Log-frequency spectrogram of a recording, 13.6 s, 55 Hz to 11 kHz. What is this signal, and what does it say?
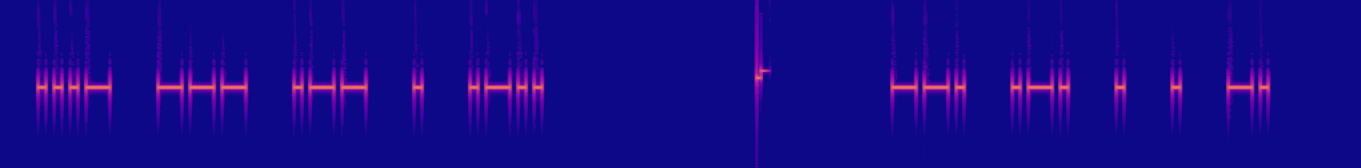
Morse code, heard as a keyed tone, about 15 wpm, spaced as for 11 wpm, 690 Hz. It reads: VOWEL GREEN
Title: 2x Character Spacing - Top 500 Words - 15wpm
